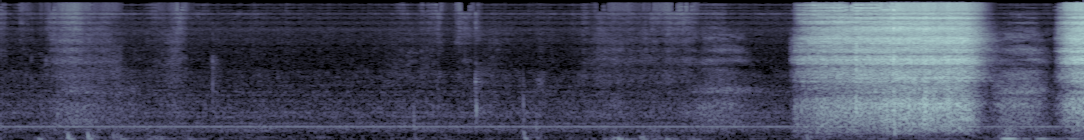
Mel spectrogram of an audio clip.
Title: Blowing my snotty nose with a rattle sound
